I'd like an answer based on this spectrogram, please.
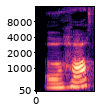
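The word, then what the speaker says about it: half: जैसे कि हाफ में एच साइलेंट है, आर में हाफ में एल साइलेंट है और आर में एच साइलेंट है।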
